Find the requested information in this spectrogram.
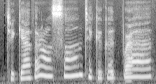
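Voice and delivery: usual speaking voice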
